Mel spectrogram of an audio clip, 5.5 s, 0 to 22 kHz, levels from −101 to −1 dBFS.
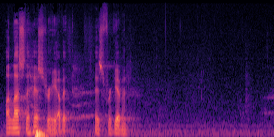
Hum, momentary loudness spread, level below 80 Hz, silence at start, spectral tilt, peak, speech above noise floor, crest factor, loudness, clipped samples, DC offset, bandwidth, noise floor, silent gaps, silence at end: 60 Hz at -65 dBFS; 22 LU; -36 dBFS; 0.1 s; -5.5 dB/octave; -8 dBFS; 32 dB; 26 dB; -32 LUFS; under 0.1%; under 0.1%; 16 kHz; -61 dBFS; none; 2.95 s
